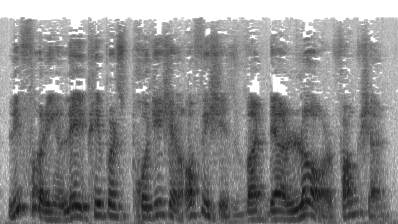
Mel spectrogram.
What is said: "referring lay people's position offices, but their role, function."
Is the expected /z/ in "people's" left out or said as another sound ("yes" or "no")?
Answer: yes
